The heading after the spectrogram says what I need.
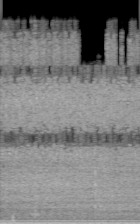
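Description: Steady, even low idle with a constant hum and no stumbles or skips; engine sounds healthy at idle.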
